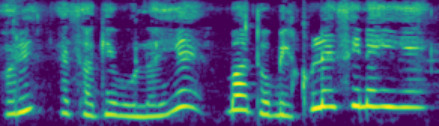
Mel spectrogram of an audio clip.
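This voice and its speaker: An easygoing young husband and son, voiced by a woman for a cartoon, always trying to smooth things over. The voice is very high yet mellow. The recording is dull and muffled. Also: very animated, brisk. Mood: placating. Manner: soothing, placating. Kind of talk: cartoon voice acting.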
